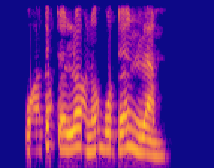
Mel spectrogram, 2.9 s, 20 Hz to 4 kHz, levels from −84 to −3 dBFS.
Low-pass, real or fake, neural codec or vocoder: 3.6 kHz; real; none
